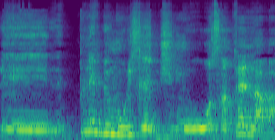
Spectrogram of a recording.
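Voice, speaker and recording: With an Ivorian accent, a man speaks in an animated tone at a fairly slow pace, his high pitch for a man rising and falling in lively intonation amid audible room echo. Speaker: stand-up comedian. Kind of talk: casual chat. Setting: live stream.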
